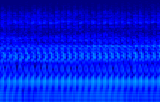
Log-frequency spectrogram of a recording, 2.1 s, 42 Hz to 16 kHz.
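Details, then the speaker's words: Philips LatteGo 5400 coffee machine descaling/cleaning cycle, very hard water, after 558 drinks; quiet, fast, steady buzzing pulse of vibratory pump, even and unbroken, brownish water coming out; normal pump operation. "that's what it sounds like okay you see and the water is kind of brown coming out there"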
